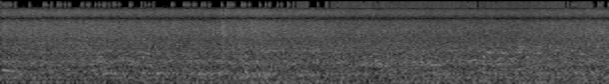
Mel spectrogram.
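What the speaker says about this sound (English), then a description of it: "Oh, these waves are getting bigger." Steady broadband wash of churning water from a wave pool at California's Great America, with a busy crowd murmuring and people talking throughout.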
